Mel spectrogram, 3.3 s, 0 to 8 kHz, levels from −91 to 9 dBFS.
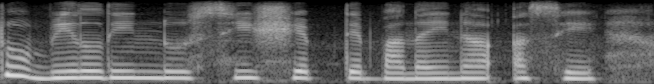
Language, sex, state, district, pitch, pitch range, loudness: Nagamese, female, Nagaland, Kohima, 225 Hz, 210-235 Hz, -16 LUFS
